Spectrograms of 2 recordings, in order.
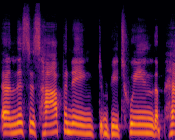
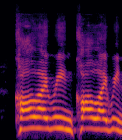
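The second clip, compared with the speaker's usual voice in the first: urgent, strained, pitched-up yell; 7 semitones higher than usual. Acting out a man with strained vocal cords, imitating his yell. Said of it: "So he's yelling".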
